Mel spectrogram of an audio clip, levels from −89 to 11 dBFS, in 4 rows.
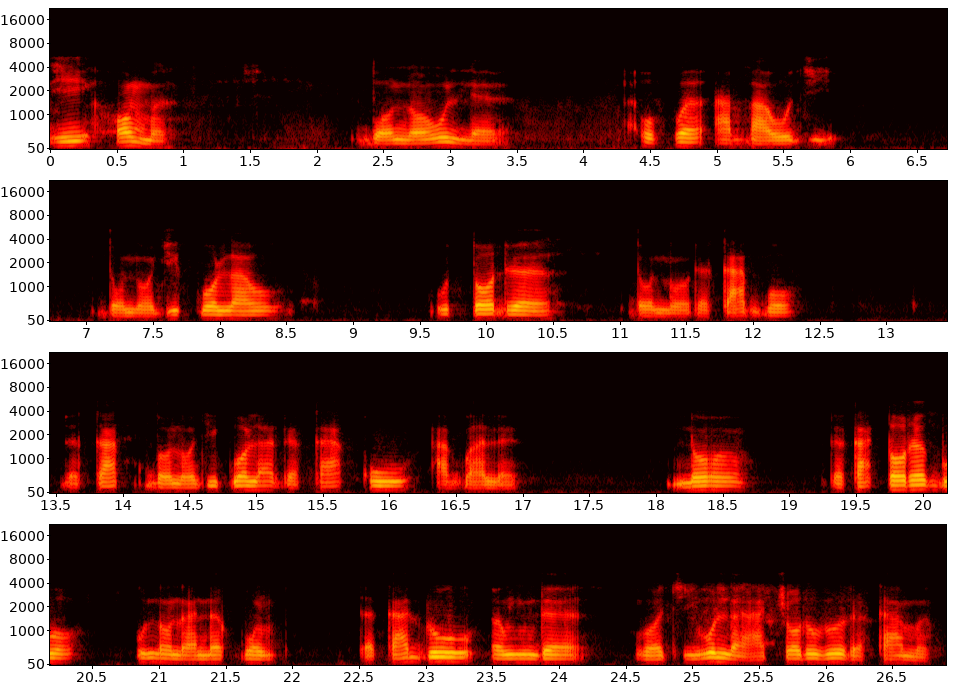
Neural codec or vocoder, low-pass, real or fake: codec, 16 kHz, 2 kbps, FunCodec, trained on Chinese and English, 25 frames a second; 5.4 kHz; fake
